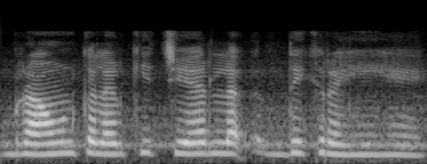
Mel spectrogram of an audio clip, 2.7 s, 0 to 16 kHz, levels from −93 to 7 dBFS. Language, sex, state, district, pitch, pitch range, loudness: Hindi, female, Madhya Pradesh, Bhopal, 240 Hz, 225-250 Hz, -19 LUFS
